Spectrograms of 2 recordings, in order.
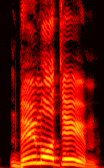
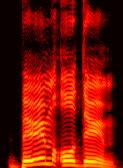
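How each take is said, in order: First: Louder ask. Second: Slow question. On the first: Streamer repeats poll to chat, louder and higher. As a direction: Boom or doom called out higher and louder. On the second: Streamer polls chat on his food, slow teasing ask. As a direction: Boom or doom drawn out slowly. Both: Shown as a demonstration.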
